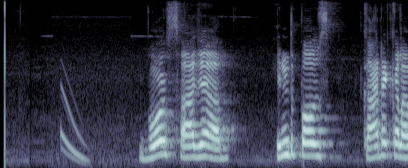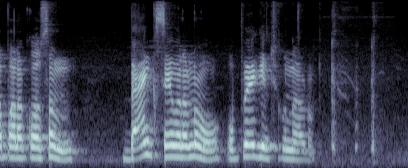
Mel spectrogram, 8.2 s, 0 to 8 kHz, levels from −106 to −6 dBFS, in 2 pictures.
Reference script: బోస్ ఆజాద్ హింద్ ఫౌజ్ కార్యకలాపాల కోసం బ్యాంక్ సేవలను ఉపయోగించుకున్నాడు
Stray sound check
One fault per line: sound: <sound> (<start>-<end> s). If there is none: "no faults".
sound: chirp (0.6-0.9 s)
sound: cough (7.4-7.9 s)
